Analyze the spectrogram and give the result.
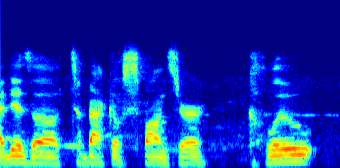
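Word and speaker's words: Clew: Clue. It's spelled C L E W.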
